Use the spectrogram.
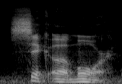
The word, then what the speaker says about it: Sycamore: Sycamore is pronounced sick-a-more.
